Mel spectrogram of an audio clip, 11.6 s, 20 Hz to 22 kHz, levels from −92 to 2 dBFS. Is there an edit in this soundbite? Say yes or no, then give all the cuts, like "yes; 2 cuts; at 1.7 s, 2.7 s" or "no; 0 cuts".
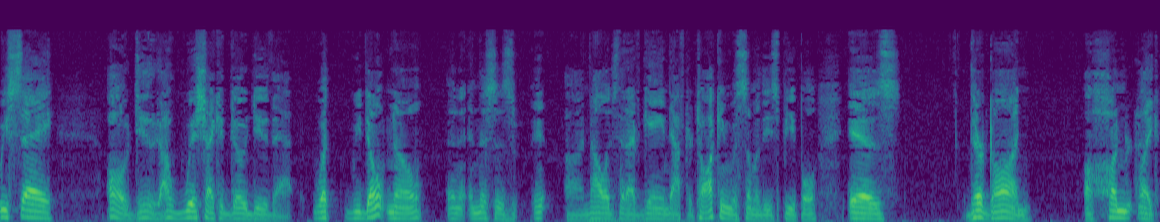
no; 0 cuts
